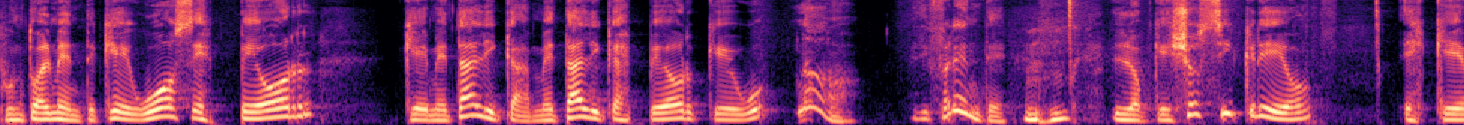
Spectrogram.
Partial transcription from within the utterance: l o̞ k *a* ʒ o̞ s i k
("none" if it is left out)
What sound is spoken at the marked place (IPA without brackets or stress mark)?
e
